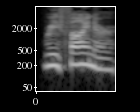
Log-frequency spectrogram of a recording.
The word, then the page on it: refiner: American English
